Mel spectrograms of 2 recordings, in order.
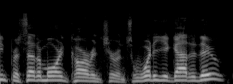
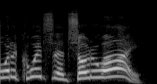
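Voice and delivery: very high, mock-impressed, sarcastic ribbing; 9 semitones higher, 4 dB louder than usual. Retelling how he teased a man who said he plays in the NFL, retelling a teasing remark. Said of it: "I'm busting his chops".

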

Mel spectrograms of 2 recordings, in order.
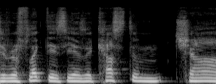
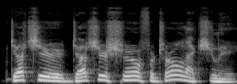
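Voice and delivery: put-on Dutch accent held throughout; 2 semitones higher than usual. Chatting about a Dutch stuntman, trying out a Dutch accent. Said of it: "That's my Dutch accent".

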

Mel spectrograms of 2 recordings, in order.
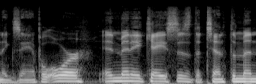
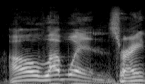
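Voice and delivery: acted, high-pitched, scornful, derisive parroting tone; 7 semitones higher than usual. A speaker mocks people who use a phrase as a virtue signal, mocking imitation. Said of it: "So I'm mocking the folks".

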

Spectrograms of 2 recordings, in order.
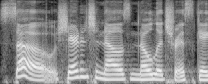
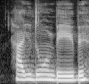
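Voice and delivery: put-on New Orleans accent. Describing the vibe New Orleans men give off, imitating them in a New Orleans accent. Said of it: "I love a good New Orleans accent".

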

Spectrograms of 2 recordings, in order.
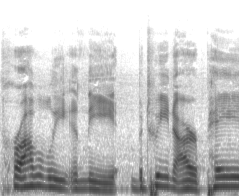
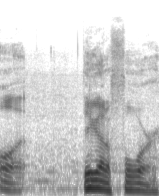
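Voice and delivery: ordinary talk, nothing marked

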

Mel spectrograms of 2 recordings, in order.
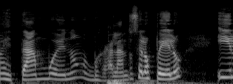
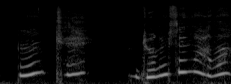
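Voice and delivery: very quiet, tiny hushed voice, playing dumb; 11 semitones higher, 10 dB quieter than usual. Comparing two celebrities, imitating Kim Kardashian: dumb little voice. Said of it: "con una vocecita de huevona".

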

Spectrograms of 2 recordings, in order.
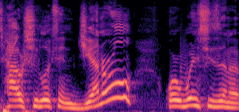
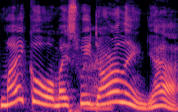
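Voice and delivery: calm, serene, zen grandmother voice; 4 semitones higher than usual. Imitating a relaxed grandma talking about her will: imitating a calm zen grandma. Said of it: "She's all zen".

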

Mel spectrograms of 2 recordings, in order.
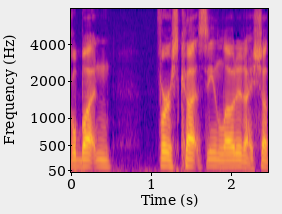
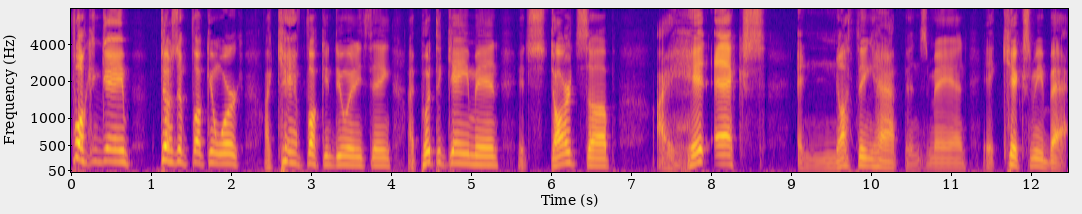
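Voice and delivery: mock angry irate ranting, pitched up; 5 semitones higher than usual. Retelling an angry customer at a game store counter: imitating a customer screaming angrily. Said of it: "He's screaming at Sarah".

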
